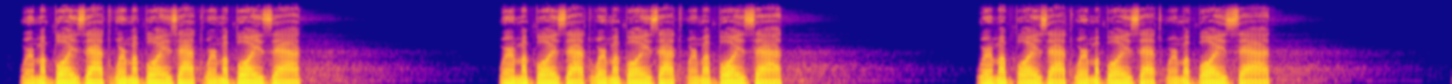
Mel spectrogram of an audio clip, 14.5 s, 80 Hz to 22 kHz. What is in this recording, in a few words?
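HH 106 C sharp m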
